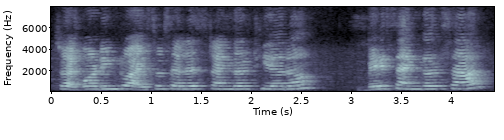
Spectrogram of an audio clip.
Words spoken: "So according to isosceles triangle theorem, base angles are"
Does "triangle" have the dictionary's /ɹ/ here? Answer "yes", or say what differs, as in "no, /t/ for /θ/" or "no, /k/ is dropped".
no, /ɹ/ is dropped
